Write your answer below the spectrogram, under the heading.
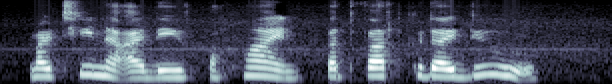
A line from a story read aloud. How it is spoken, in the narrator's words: she added, giving them a pleading look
